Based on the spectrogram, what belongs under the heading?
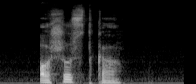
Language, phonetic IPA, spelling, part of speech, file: Polish, [ɔˈʃustka], oszustka, noun, Pl-oszustka.ogg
